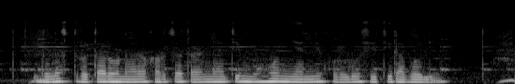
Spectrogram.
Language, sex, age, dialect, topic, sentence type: Marathi, male, 18-24, Varhadi, agriculture, statement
